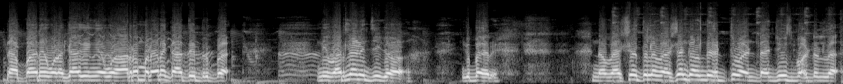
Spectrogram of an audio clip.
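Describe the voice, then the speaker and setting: A man's voice: high voice, steady tone, fairly quick, long pauses, a little mellow, faint music behind. A man, pleading dramatically outdoors in a public prank about heartbreak. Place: outdoors by a lake.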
